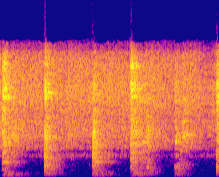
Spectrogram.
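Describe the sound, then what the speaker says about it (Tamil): Food frying and being stirred in a pan until golden, with a steady sizzle broken by five sharp scraping stirs at regular intervals, close and alone without talk. "இப்படி பொன்னிறமாக வறுக்கணும்."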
